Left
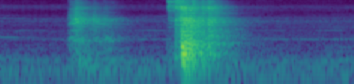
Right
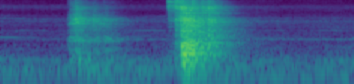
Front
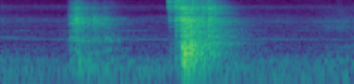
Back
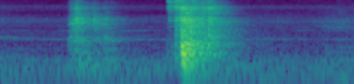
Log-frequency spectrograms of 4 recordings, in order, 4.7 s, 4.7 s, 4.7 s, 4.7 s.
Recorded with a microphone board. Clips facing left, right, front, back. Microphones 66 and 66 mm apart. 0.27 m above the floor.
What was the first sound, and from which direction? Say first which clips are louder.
Keys jangling: even, even; 165° right.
